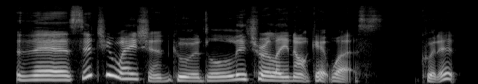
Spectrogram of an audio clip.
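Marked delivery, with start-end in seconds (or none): none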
